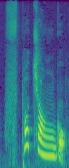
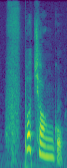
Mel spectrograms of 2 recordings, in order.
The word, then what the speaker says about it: W pociągu: W pociągu. W pociągu. We pronounce it as one word, and we pronounce w, the W, as f. W pociągu.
